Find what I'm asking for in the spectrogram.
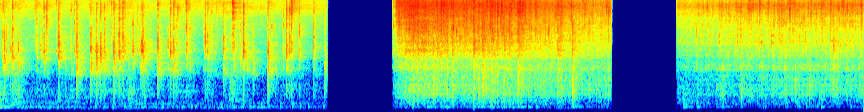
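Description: Mustard seeds and fenugreek sizzle and crackle in hot oil for a fish head curry, a loud steady frying hiss with quick popping bursts, broken by two short silent gaps.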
